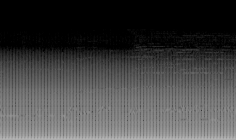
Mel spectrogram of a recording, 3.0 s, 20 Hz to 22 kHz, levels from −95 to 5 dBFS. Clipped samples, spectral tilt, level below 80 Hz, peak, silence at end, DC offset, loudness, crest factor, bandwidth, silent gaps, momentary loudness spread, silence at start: under 0.1%; -10 dB/octave; -28 dBFS; -12 dBFS; 0 s; under 0.1%; -27 LUFS; 14 dB; 4.6 kHz; none; 0 LU; 0 s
